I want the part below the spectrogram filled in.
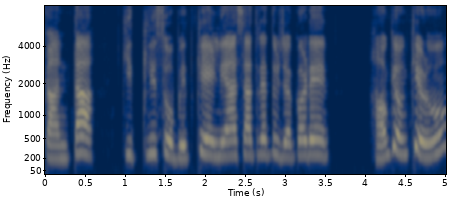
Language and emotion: Goan Konkani, happy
